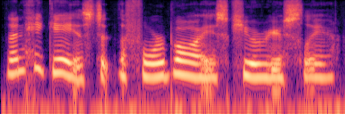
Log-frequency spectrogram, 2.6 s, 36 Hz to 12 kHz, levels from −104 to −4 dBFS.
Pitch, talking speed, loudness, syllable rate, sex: 255 Hz, 185 wpm, -15 LUFS, 4.1 syllables/s, female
